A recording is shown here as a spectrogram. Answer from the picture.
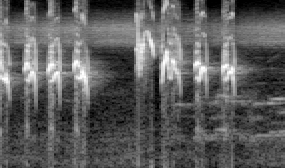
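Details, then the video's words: Orange-headed thrush song meant to spur other orange-headed thrushes into song: eight short, buzzy chirped notes in quick succession, four then four, spaced about a quarter second apart. "pancingan anis merah bikin anis merah lain cepat ngeplong"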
